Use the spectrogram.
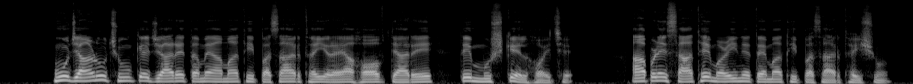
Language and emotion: Gujarati, sad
